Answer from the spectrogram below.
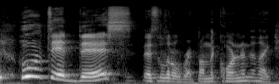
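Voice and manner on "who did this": outraged yell. Pretend. Acted office worker's outrage.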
